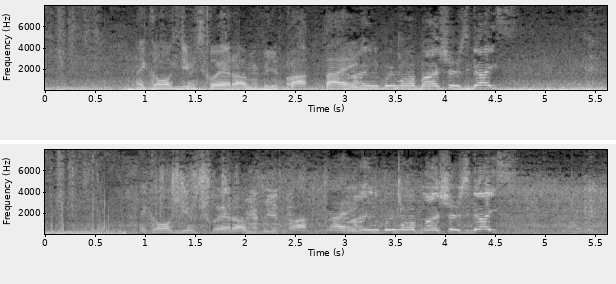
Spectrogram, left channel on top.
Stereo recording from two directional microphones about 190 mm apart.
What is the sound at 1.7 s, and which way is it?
Speech, 20° left (ahead or behind).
